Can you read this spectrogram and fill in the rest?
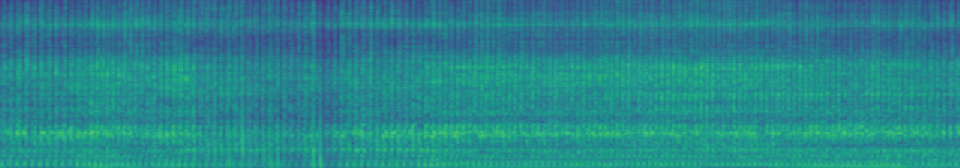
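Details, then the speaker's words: Yamaha Mio Gravis scooter at idle, no check engine light: loud fast metallic clatter; mechanic suspects failed cam chain tensioner. "So tingin ko naman yung tunog nito ay possible to ay tensioner sira yung tensioner"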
